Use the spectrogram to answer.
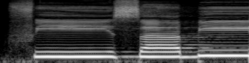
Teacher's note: Maka cara bacanya alif lam tidak kita baca atau diidghamkan. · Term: alif lam syamsiyah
